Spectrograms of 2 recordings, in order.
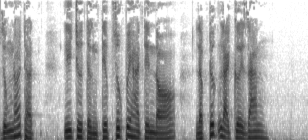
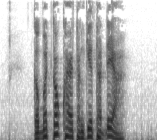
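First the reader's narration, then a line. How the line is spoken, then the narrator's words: Horrified hiss through teeth. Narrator (Vietnamese): Sài Trâm Sơn thực sự kinh hoàng, hạ thấp giọng xuống, nó như đít qua kẽ răng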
